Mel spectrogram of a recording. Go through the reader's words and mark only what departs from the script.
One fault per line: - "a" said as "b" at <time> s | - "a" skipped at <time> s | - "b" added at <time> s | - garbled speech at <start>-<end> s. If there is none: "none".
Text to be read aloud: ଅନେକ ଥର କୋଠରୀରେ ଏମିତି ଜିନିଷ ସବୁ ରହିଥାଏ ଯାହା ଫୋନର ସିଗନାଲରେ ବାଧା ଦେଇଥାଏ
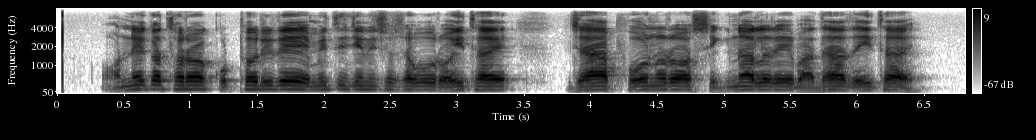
none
